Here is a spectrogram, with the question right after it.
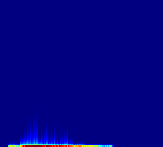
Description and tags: thunder edit
Thunderous rumbling for a storm in a game environment
nature, game, storm, environment, rumbling, thunder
